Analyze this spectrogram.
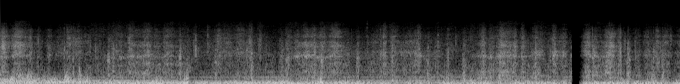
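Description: Wind buffeting the microphone of a camera carried by a runner mid-race, with a pulse about once a second that follows the running motion. The sound cuts out for an instant near the end.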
